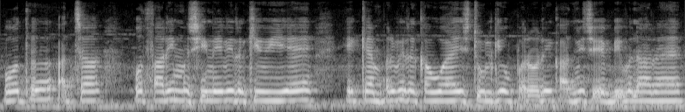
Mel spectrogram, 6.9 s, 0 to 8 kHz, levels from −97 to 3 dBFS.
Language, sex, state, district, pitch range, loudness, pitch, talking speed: Hindi, female, Rajasthan, Jaipur, 205-215 Hz, -17 LUFS, 210 Hz, 225 wpm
